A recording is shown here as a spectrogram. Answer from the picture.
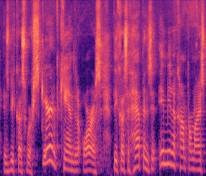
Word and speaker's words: Candida auris: Candida auris, if that sounds like the word ear, is because it was found in a Japanese ear.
